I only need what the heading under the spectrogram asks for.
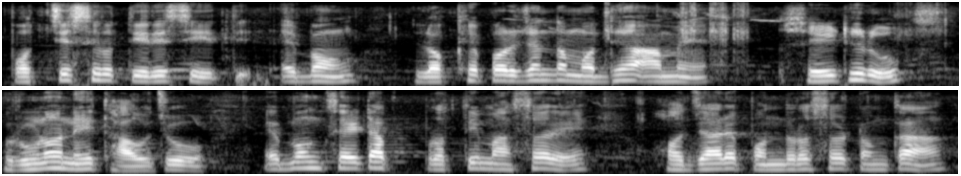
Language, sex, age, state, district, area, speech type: Odia, male, 18-30, Odisha, Nabarangpur, urban, spontaneous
